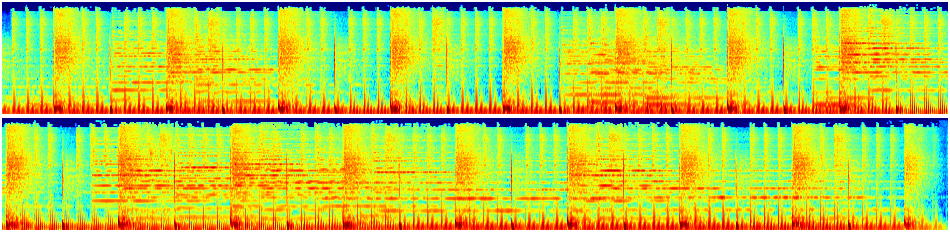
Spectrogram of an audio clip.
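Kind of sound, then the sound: sound effect, intro music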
